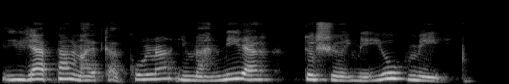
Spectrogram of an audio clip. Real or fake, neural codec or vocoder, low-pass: fake; codec, 16 kHz, 1 kbps, FunCodec, trained on LibriTTS, 50 frames a second; 7.2 kHz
